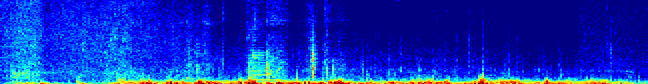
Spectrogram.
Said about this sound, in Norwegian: Vinden blåser kraftig på den nasjonale fotballstadion i Pristina, hovedstaden i Kosovo.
